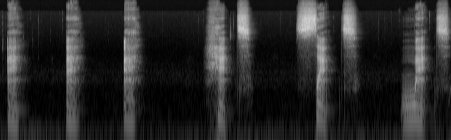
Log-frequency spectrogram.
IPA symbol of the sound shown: æ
